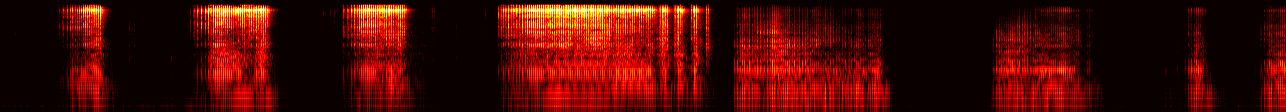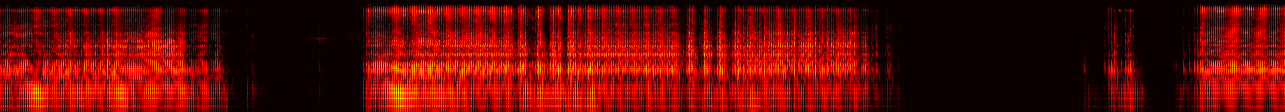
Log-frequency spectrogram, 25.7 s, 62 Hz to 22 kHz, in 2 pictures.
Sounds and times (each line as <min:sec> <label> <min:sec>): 0:00.6 drilling into external wall 0:01.2
0:03.4 drilling into external wall 0:04.2
0:05.0 drilling into external wall 0:08.9
0:12.6 drilling into external wall 0:15.2
0:16.5 drilling into external wall 0:21.8
0:23.9 drilling into external wall 0:25.7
